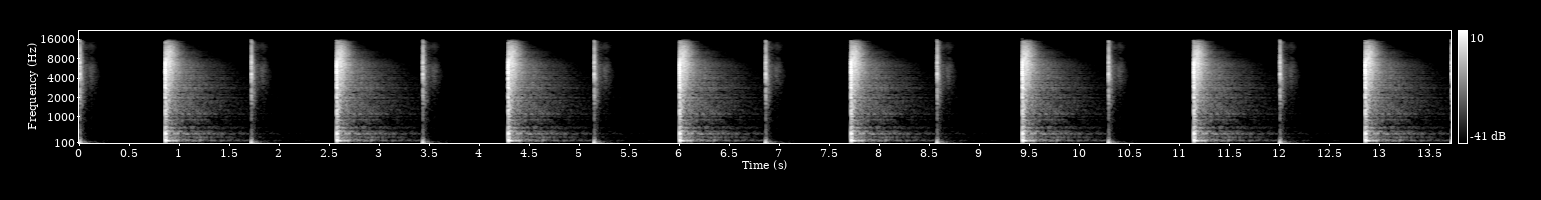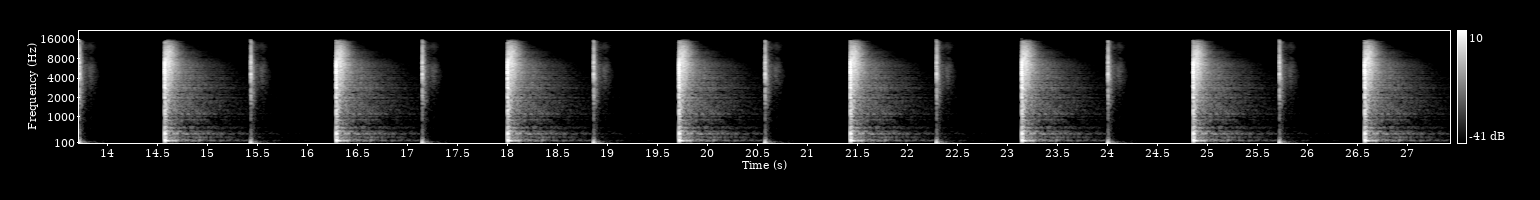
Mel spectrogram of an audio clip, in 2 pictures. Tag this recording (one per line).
140
2step
320
beat
dubstep
future-garage
kick
snare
